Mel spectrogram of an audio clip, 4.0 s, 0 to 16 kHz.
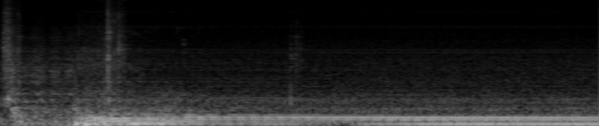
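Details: Hyundai Getz restarted after replacing the IAC valve and TPS (previously rpm flared on restart): cranks, catches quickly and settles into an even idle around 1,200 rpm with headlights and aircon on; normal start and idle.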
